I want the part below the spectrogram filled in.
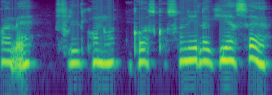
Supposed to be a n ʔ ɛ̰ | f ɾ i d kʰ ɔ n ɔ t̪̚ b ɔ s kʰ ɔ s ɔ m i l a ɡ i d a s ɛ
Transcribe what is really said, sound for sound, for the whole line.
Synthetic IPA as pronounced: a n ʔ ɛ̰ | f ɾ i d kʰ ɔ n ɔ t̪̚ ɡ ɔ s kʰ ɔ s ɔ n i l a ɡ i a s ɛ

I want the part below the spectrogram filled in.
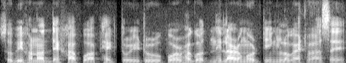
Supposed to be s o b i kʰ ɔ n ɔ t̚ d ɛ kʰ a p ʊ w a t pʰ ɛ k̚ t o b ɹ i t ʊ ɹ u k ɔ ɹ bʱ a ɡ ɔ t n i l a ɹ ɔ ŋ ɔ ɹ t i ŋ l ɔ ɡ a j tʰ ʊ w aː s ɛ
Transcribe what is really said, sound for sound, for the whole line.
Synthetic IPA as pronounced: s o b i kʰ ɔ n ɔ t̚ d ɛ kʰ a p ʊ w a pʰ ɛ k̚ t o ɹ i t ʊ ɹ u p ɔ ɹ bʱ a ɡ ɔ t n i l a ɹ ɔ ŋ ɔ ɹ t i ŋ l ɔ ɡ a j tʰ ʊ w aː s ɛ

